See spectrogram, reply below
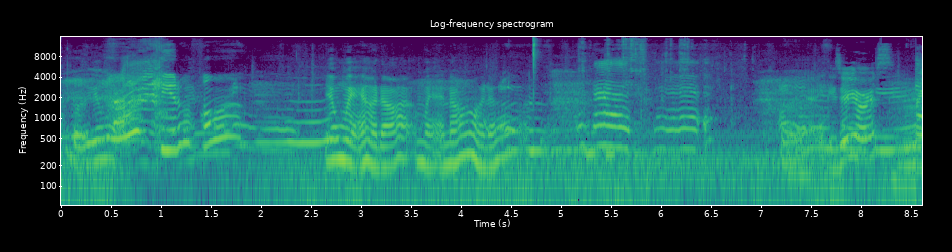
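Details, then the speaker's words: Vigorous high-pitched wavering first cries of a newborn girl, 8 lb 9 oz, just after a 28-minute pushing stage of vaginal birth with epidural and pitocin, first-time mother, delivery room with adult voices. "it took 28 minutes and baby girl was out oh"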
